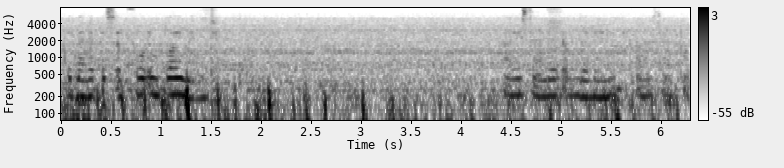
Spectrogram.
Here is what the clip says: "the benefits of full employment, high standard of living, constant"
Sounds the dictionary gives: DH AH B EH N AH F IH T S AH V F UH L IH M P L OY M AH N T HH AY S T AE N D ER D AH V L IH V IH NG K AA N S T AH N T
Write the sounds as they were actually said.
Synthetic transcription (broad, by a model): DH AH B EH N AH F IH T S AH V F UH L IH M P L OY M AH N T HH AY S T AE N D ER D AH V L IH V IH NG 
